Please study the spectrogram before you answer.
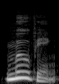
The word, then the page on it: moving: múːviŋ; ムービン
